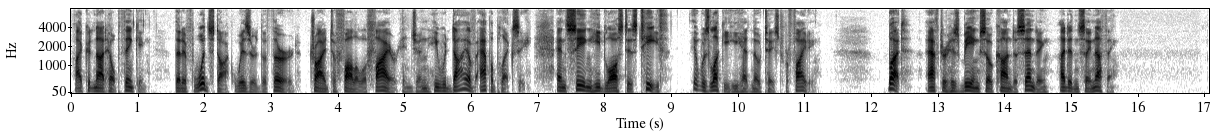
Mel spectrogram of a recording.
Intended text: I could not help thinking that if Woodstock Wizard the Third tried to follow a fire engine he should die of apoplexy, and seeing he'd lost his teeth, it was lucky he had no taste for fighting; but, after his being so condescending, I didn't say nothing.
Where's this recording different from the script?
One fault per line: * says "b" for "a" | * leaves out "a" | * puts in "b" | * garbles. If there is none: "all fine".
* says "would" for "should"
